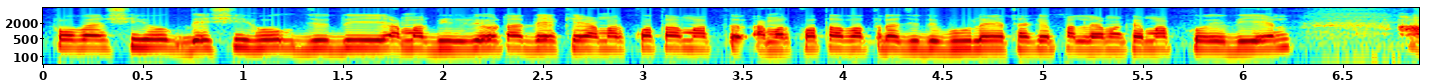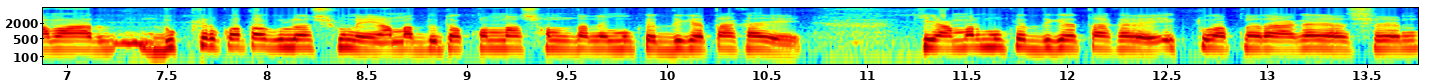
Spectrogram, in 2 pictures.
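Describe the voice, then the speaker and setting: A woman's voice: mid-range voice, level tone, fast talker, no room sound. A woman with a Bangladeshi accent, earnestly and plaintively telling her life story and appealing to listeners. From Rangpur, Bangladesh. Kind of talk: personal account and plea to viewers.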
